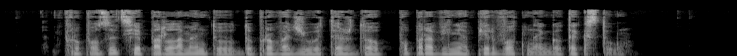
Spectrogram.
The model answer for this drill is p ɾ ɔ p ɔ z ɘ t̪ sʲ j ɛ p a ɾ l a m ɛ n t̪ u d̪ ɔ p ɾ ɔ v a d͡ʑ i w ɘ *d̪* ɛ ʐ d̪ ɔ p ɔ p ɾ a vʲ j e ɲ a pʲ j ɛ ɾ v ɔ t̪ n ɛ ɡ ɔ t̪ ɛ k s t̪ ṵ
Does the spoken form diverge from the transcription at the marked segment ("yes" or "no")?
yes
